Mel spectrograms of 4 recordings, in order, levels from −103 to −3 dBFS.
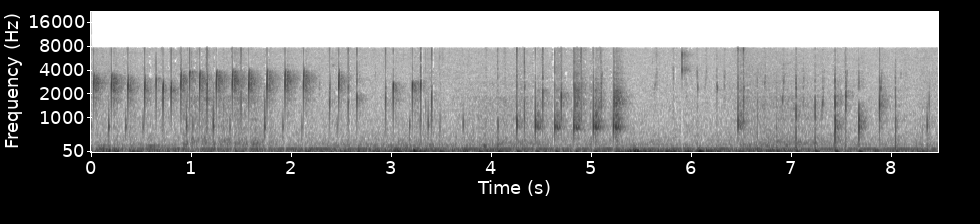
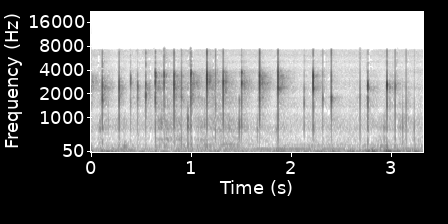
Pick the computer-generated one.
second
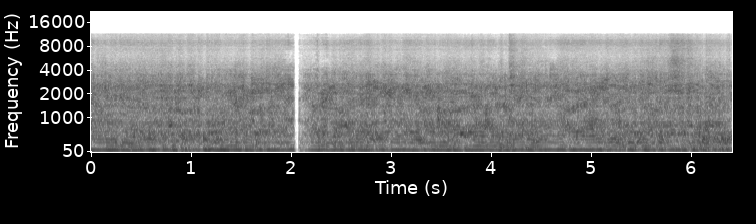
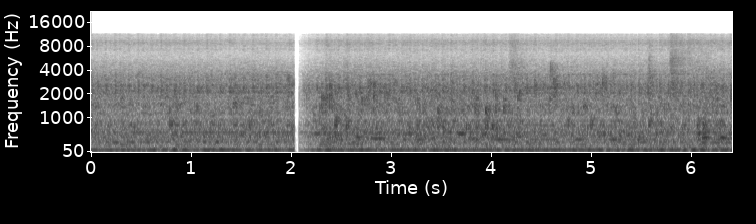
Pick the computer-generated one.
first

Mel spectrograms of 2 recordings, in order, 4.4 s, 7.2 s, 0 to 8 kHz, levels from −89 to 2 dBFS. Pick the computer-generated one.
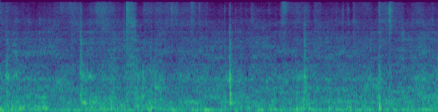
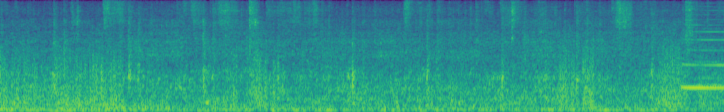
first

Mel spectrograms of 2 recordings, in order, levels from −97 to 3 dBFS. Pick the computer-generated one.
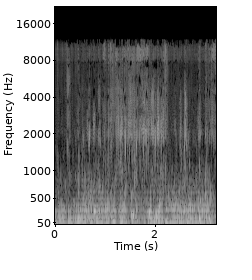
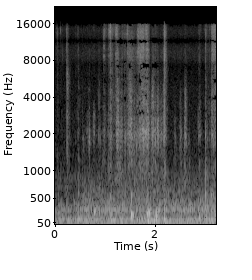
first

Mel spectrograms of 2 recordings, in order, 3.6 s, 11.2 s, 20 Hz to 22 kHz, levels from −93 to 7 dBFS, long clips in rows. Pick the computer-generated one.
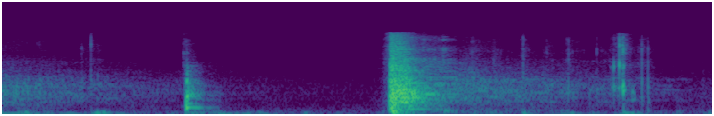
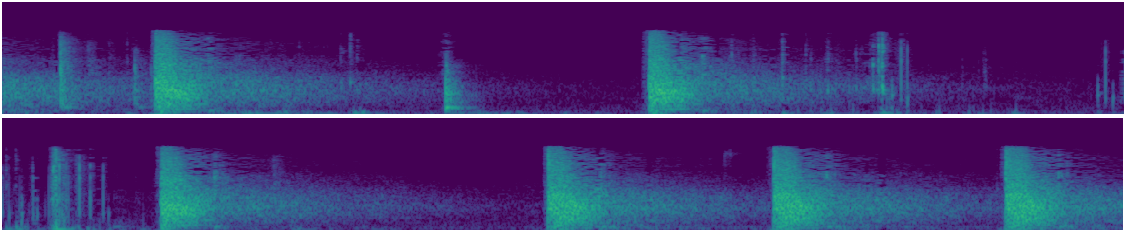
first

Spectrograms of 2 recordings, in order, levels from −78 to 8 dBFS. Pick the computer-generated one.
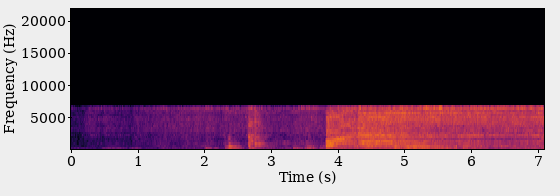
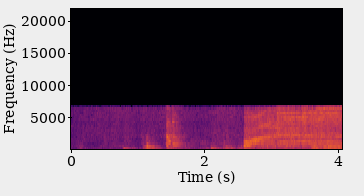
first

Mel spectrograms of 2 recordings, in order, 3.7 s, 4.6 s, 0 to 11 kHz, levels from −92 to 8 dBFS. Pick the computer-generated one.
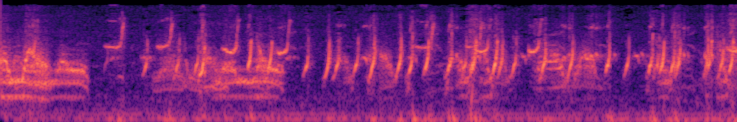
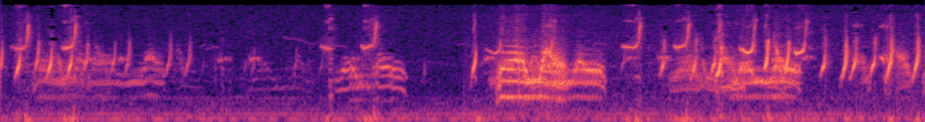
first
